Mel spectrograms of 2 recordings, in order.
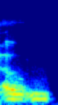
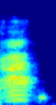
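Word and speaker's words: Otton: to tight end Kate Odon or Aon I think it's pronounced Aon and running back Rashad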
